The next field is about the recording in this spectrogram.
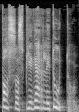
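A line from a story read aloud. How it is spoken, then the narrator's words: Shouting. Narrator (Italian): gridava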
